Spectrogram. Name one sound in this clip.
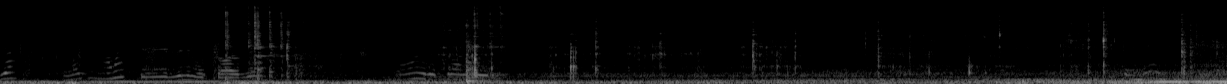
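A hoe scrapes and scratches over dry ground.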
